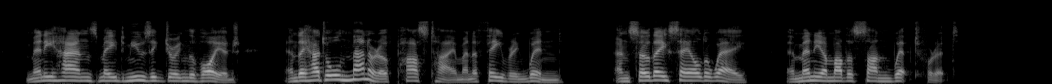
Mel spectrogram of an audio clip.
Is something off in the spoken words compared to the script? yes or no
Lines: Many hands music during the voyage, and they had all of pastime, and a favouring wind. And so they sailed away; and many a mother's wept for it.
yes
